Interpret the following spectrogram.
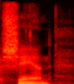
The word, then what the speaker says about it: Chan: you had questions about my name is spelled c-h-a-n which is pronounced Shan the CH is a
